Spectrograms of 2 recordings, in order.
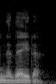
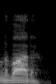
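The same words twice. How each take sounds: First: The name is said the local Iowa way. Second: The name is said the usual state way. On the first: This is how the Iowa town's residents say it. "They say Nevada" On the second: This is how the state is called. "they don't call it Nevada"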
